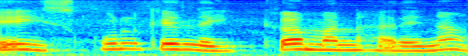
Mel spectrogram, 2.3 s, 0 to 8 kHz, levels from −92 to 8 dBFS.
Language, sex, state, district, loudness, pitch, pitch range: Chhattisgarhi, female, Chhattisgarh, Rajnandgaon, -15 LUFS, 240 Hz, 215-265 Hz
